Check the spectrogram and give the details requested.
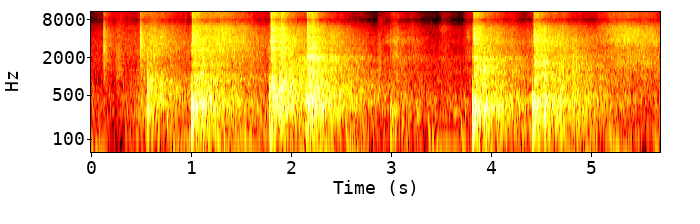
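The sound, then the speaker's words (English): Fireworks popping in a steady barrage: about eight sharp, loud bangs at irregular intervals, each leaving a crackling, echoing tail that blends into the next, with no voices. “Y'all hear all that? Fireworks.”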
